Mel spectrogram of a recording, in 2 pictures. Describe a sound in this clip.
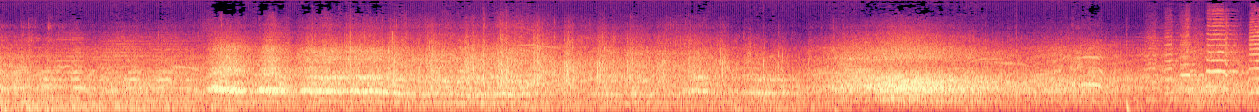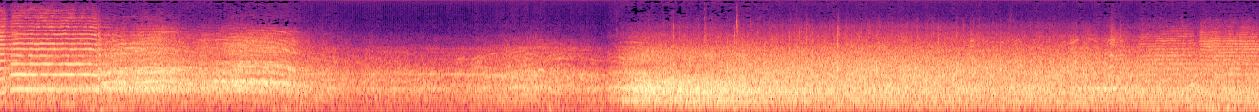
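A large stadium crowd roars and cheers throughout.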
